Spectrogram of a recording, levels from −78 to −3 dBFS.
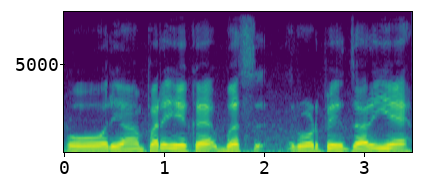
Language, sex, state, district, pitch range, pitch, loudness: Hindi, male, Rajasthan, Bikaner, 145-170 Hz, 160 Hz, -12 LUFS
